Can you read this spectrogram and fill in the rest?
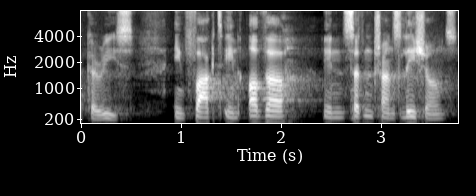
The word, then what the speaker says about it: charis: We want to take off from looking at what grace is, on what the word grace, charis, means. It's actually spelled charis, but it's pronounced charis, C-H-A-R-I-S. Some people spell it phonetically, so K-A-R-I-S. They spell it how it is pronounced.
